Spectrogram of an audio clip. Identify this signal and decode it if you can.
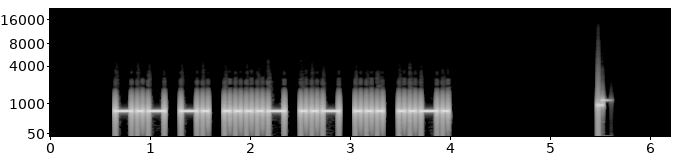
Morse code, heard as a keyed tone, about 22 wpm, 700 Hz. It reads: KN4USF
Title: USA Call Signs Repeated 2x 22wpm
